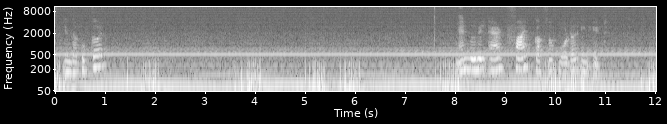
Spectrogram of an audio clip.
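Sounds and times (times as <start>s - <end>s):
faint low bumps: 0.0s - 8.8s
electrical hum: 0.0s - 12.0s
low rumble: 0.0s - 12.0s.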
